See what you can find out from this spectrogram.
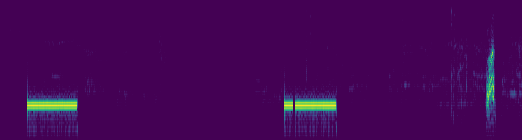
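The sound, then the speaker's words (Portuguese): Telephone line tones sound while a call is placed: two steady mid-pitched beeps, each about a second long and several seconds apart, with faint line noise and a brief warbling chirp near the end. “Espera aí que eu vou fazer uma ligação.”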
